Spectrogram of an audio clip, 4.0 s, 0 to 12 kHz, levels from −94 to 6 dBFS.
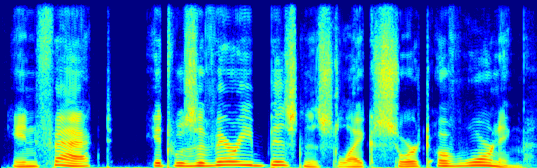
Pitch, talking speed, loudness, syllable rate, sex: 180 Hz, 165 wpm, -17 LUFS, 4.2 syllables/s, male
